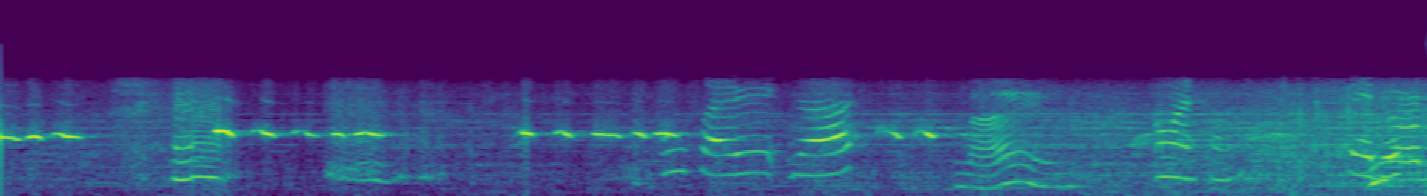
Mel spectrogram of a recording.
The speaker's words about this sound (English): Whistle baby. Whistle baby. Whistle baby.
